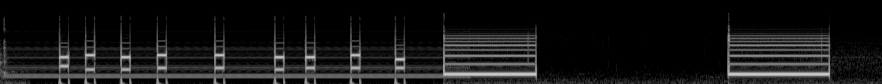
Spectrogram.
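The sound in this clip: Telephone voicemail tones: a rapid run of short keypad beeps shifting in pitch, then two long, steady, loud beeps separated by silence.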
